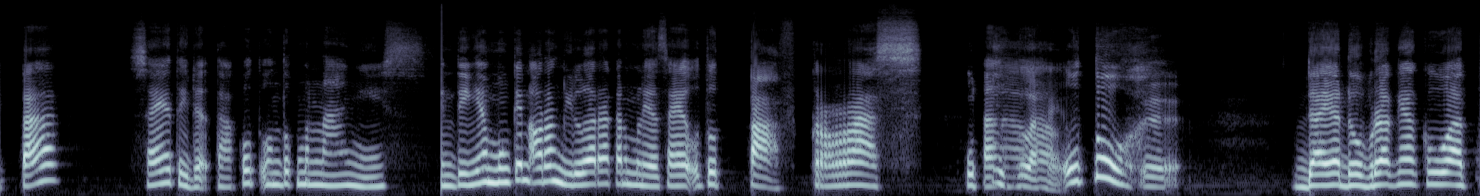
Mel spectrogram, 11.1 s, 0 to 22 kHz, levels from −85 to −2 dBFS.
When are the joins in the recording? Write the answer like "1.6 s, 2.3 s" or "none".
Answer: 3.3 s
